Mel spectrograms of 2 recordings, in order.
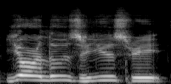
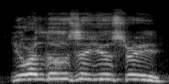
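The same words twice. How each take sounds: First: High-pitched mock heckler's call; imitated heckle. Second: Very high, thin-volume imitation of a yell; mock yell. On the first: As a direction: call it out like someone in the crowd. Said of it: "I heard someone in the prelims". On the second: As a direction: yell it from afar without real volume. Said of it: "someone just yelled that out".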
